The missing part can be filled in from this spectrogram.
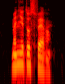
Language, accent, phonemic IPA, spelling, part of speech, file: French, France, /ma.ɲe.tɔs.fɛʁ/, magnétosphère, noun, LL-Q150 (fra)-magnétosphère.wav
- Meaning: magnetosphere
